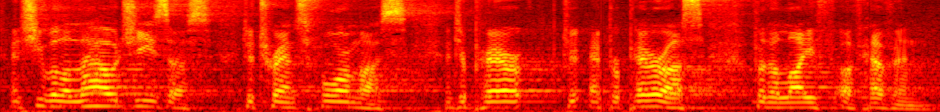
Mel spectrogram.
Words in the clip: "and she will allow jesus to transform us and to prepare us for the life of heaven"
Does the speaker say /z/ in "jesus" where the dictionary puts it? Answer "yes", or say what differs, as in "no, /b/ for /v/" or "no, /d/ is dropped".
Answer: yes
